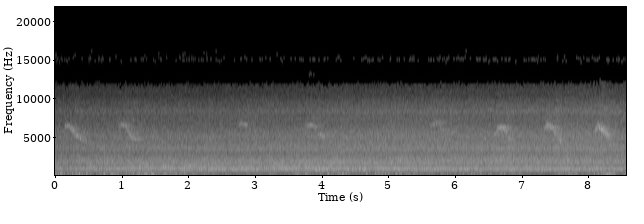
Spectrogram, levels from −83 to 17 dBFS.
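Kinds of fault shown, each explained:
No faults can be heard.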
